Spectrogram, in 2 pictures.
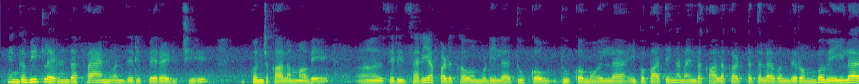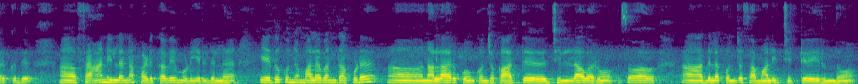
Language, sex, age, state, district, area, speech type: Tamil, female, 30-45, Tamil Nadu, Krishnagiri, rural, spontaneous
